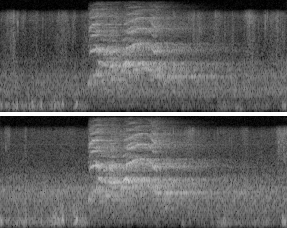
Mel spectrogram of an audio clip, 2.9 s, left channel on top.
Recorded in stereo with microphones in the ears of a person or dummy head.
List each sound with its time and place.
0.9 s a scream: 5° right (ahead or behind), 3 m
